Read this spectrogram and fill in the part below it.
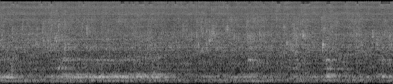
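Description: A tap runs steadily into a sink at home, a loud, continuous splashing rush of water that holds at an even level throughout with no voices over it.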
